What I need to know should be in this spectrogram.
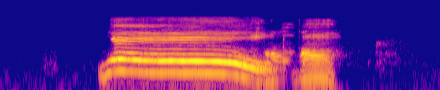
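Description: A woman laughs over an online call.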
